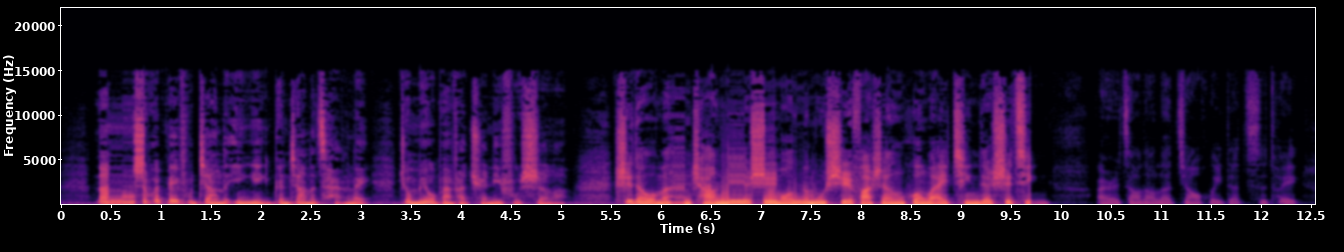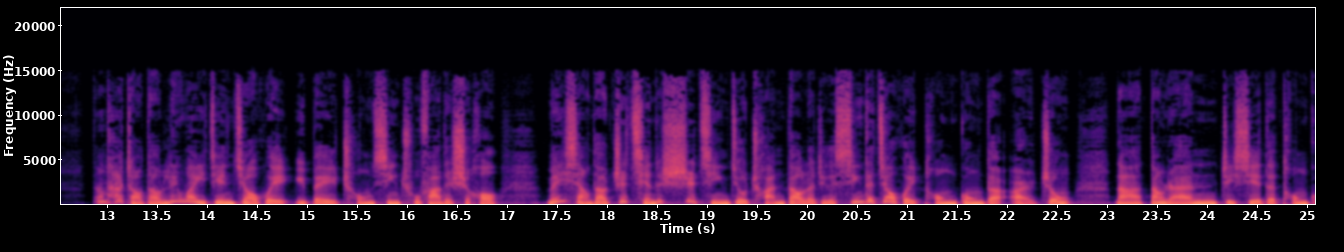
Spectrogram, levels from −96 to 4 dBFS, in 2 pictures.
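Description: From 0.41 to 0.83 s, and again from 6.15 to 7.55 s, the speech turns into a robotic sound from repeated short buffers. A rigid buzz at 66.8 Hz runs through it. The likely cause is a stalled stream repeating its last 15 ms. The first stretch is wholly repeated. The second is mostly so.

From 9.69 to 12.92 s, the level drops by about 25 dB. Only a faint residue remains. This points to one channel inverted. The likely cause is a reversed-polarity channel cancelling the shared sound on the mono sum.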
